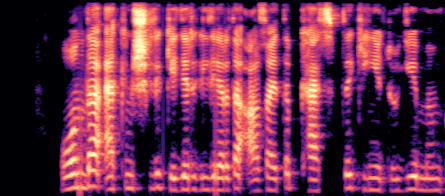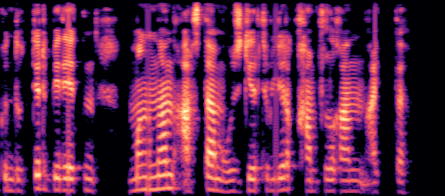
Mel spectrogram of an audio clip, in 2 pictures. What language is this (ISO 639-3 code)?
kaz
